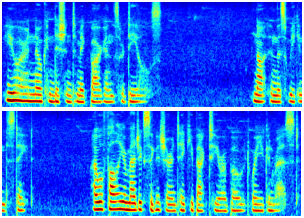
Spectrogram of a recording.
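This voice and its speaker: A woman voicing an ancient dragon familiar, possessive, teasing and tender, speaking softly and formally in an intimate ASMR roleplay. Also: fairly low pitch, flat delivery. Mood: soothing, commanding. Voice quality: soft, breathy, often whispering. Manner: slow, formal, teasing, purring delivery.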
